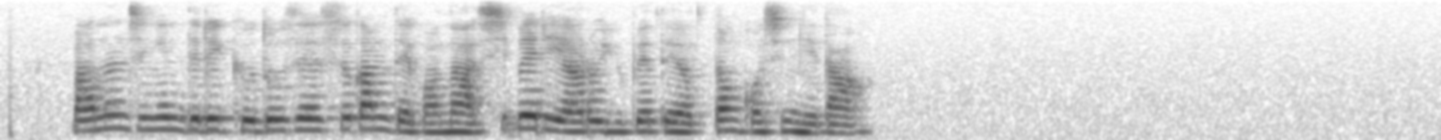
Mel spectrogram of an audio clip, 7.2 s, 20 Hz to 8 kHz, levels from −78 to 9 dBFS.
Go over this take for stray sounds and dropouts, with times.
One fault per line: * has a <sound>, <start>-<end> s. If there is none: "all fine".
all fine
